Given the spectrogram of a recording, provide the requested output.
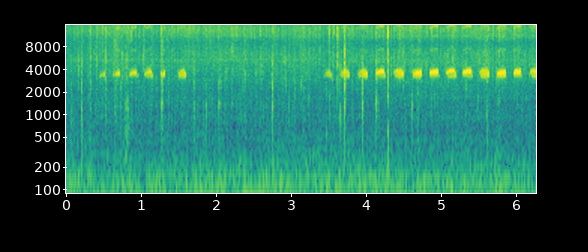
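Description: Insect chirps, short pulsed notes in rapid even runs, over the crackle and low rumble of a fire.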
